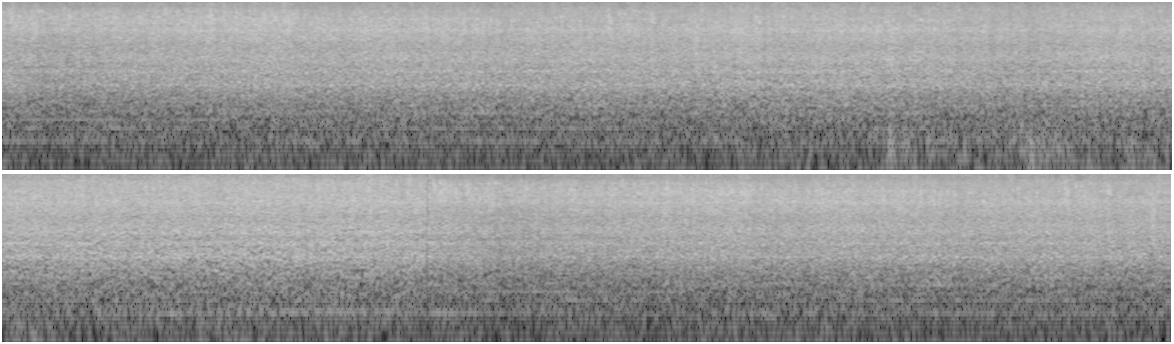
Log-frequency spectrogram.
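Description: Steady heavy rain pouring down on palm fronds and foliage, an even unbroken rush of drops.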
